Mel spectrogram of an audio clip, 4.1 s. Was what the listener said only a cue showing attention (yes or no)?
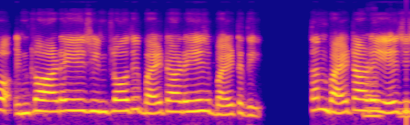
yes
